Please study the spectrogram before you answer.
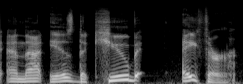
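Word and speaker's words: Aether: that is the cube ather ether I'm always never sure how to pronounce it's AE t h e r so I think it's like ather or e but it almost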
